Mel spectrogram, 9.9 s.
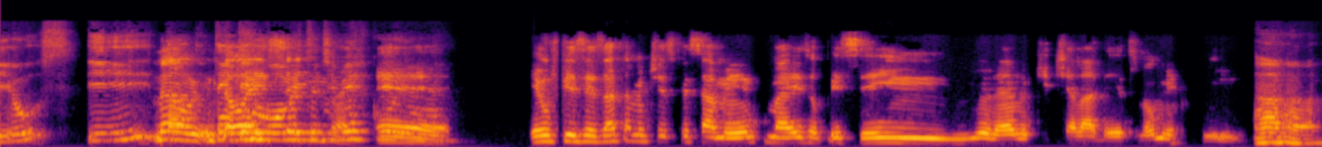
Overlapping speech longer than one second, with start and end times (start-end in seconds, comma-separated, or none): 1.1-3.4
